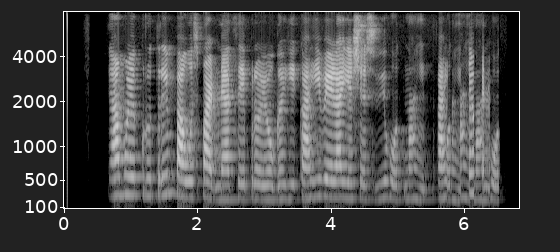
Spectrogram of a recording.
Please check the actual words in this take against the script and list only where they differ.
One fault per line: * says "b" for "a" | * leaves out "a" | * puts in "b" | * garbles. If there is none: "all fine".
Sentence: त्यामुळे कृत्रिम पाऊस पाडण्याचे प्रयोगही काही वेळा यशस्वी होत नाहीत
* garbles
